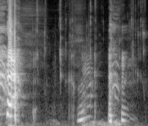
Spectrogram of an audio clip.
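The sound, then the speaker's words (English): A sharp, breathy burst, then soft chewing of a canned-dog-food-flavored jelly bean mixed with low, throaty groans and a gagging sound, in a few short bursts with pauses between. “I have to remind myself it's just a jelly bean.”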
